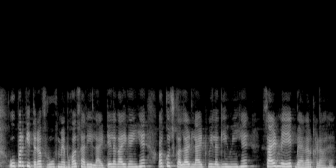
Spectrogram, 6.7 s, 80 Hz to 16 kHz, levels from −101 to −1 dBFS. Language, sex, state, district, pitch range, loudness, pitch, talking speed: Hindi, female, Chhattisgarh, Rajnandgaon, 225-275 Hz, -26 LUFS, 240 Hz, 225 wpm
